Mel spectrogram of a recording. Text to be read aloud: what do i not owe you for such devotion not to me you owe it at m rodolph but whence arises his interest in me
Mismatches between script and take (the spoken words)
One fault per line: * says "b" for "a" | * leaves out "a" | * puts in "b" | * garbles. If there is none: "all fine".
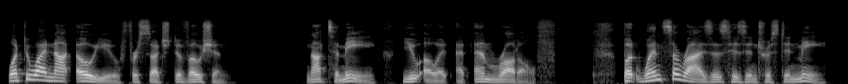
all fine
